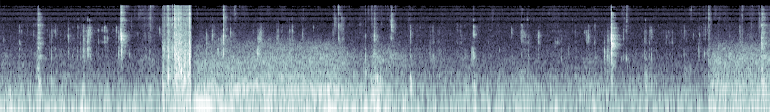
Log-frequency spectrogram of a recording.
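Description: Close-up chewing and biting of a chewy red candy strip: faint scattered wet mouth clicks, with one louder half-second burst about three seconds in and a sharp click about twelve seconds in.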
